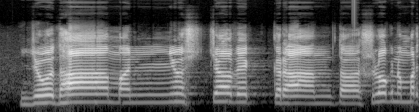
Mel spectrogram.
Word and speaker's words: मन्यु: श्लोक नंबर 6 है ना, श्लोक नंबर 6 में देखेंगे योधा मन्युश्च, यहाँ पर आधा न भी है और फिर यह है, तो इस उच्चारण इस प्रकार होगा मन्यु।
